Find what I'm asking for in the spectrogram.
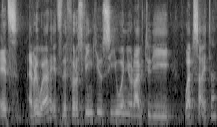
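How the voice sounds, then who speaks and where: A man talks at medium pitch and a moderate pace with an Italian accent. His intonation is lively. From Italy. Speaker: software developer and conference speaker. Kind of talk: conference talk. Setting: stage with audience. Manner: halting.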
